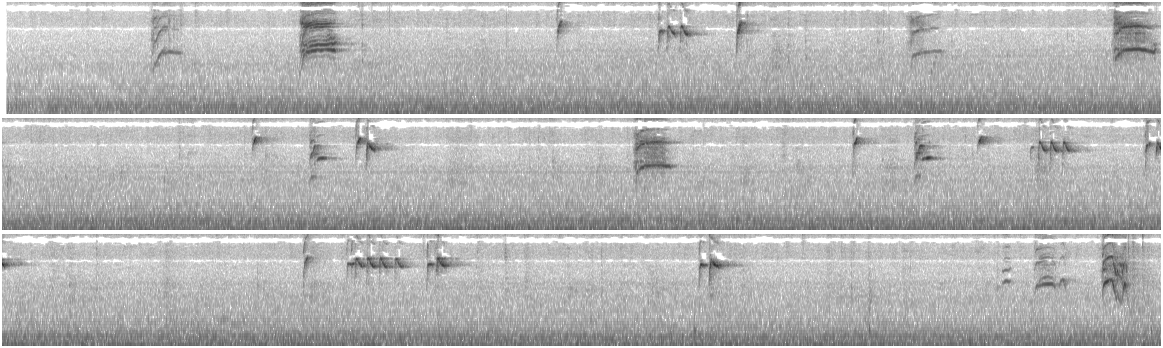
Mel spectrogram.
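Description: Caged canaries giving short, separate chirping calls every second or two, each dropping quickly in pitch, over a steady low background hum.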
